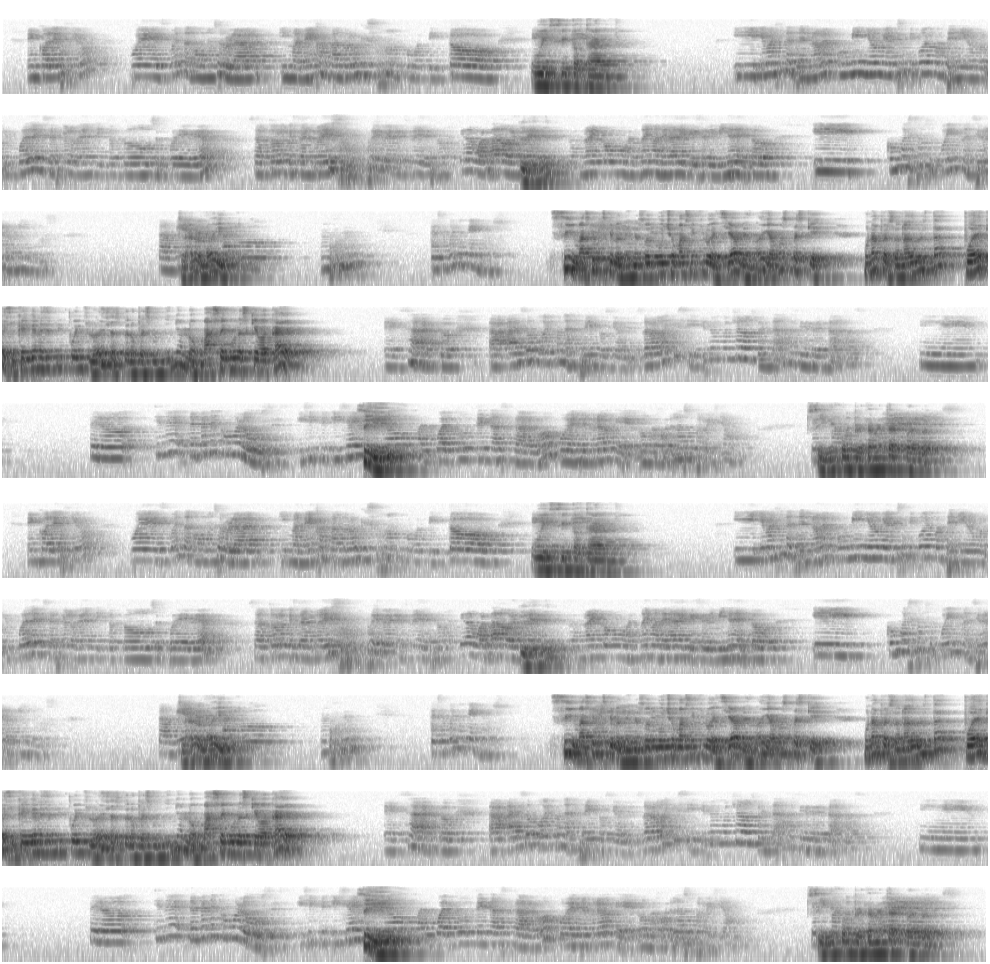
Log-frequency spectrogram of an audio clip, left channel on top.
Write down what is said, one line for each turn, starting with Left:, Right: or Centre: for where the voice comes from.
Right: en colegio, pues cuentan con un celular y manejan tanto lo que <laughs> son como TikTok,
Left: uy,
Right: este,
Left: sí, total.
Right: y imagínate, ¿no? Un niño viendo ese tipo de contenido, porque puede ser que lo vea en TikTok, todo se puede ver, o sea, todo lo que está en redes <laughs> se puede ver en redes, ¿no? Queda guardado en
Left: Sí,
Right: redes, o sea, no hay como, no hay manera de que se elimine del todo. Y cómo esto se puede influenciar en los niños, también
Left: claro,
Right: es
Left: ¿no? Y,
Right: algo ujú, desde muy pequeños.
Left: Sí, más
Right: Y
Left: que
Right: ahí
Left: pues que los
Right: iría
Left: niños
Right: otro
Left: son
Right: tema.
Left: mucho más influenciables, ¿no? Digamos pues que una persona adulta puede que sí caiga en ese tipo de influencias, pero pues un niño lo más seguro es que va a caer.
Right: <laughs> Exacto. A, a eso voy con las redes sociales. La verdad es que sí, tiene muchas ventajas y desventajas. Eh, pero tiene, depende cómo lo uses. Y si, ti- y si hay
Left: Sí,
Right: un niño al cual tú tengas cargo, pues yo creo que lo mejor es la supervisión, ¿no?
Left: sí,
Right: ¿Qué tipo de
Left: completamente
Right: contenido ves?
Left: de acuerdo.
